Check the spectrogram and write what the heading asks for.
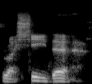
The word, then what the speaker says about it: Rashidatun: But for Rashidatun, when you rest on the last letter, it's Rashida.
